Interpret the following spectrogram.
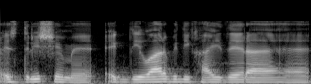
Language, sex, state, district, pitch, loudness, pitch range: Hindi, male, Jharkhand, Palamu, 115 Hz, -18 LUFS, 105-120 Hz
